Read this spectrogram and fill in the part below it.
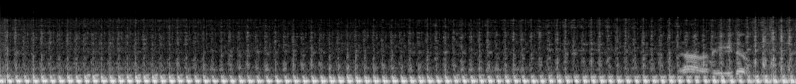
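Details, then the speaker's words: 180 cc Raider 150 single with 30 mm SWR carb (125 main, 35 pilot jet), four-valve, after fixing bog-down and backfire: steady, even idle about four beats a second, no cutting out; normal idle. "Paano niyo malalaman na maganda yung Menor Ayan oh walang putol yung tunog niya tuloy-tuloy kasi naka four vales eh"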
